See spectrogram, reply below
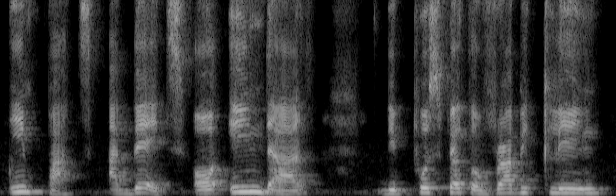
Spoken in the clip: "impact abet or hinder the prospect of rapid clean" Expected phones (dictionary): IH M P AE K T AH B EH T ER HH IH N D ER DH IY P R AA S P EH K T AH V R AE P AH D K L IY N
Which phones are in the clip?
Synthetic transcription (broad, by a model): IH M P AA K T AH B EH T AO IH N D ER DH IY P R AA S P EH K T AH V R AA B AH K L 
